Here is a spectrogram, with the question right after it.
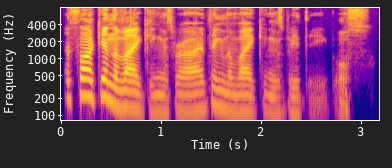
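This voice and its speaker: A man's voice: medium pitch, sing-song, fairly quick, a bit bright, no echo, studio quality. A man speaking as a podcast guest in casual sports chat, often repeating himself as he talks.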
